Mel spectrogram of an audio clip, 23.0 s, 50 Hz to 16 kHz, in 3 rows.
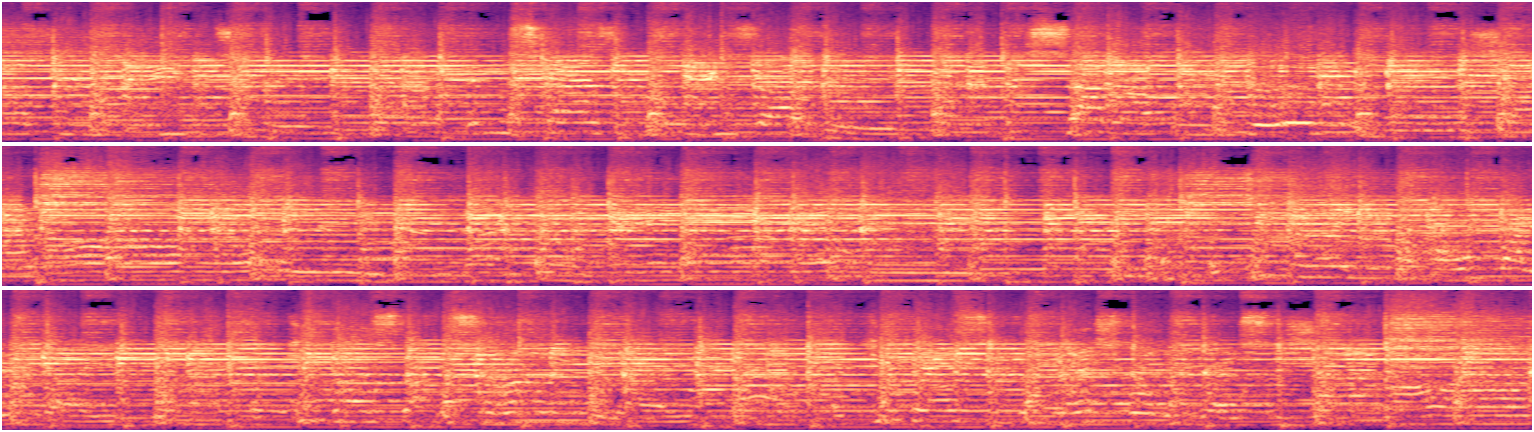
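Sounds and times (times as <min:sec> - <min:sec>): drum kit: 0:00.0 - 0:22.9
electric bass guitar: 0:00.0 - 0:22.9.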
